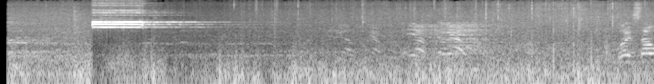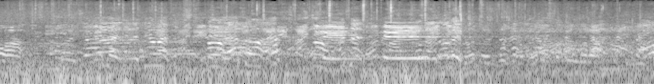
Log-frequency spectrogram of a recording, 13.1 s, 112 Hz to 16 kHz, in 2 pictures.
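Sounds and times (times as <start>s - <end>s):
referee whistle blast: 0.9s - 2.2s
players' voices: 2.7s - 5.4s, 6.0s - 13.0s.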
